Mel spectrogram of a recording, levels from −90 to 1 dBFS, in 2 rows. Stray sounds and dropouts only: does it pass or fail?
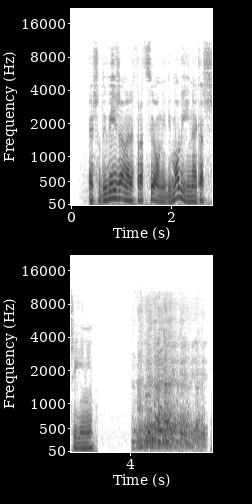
fail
